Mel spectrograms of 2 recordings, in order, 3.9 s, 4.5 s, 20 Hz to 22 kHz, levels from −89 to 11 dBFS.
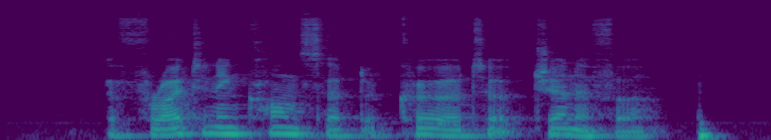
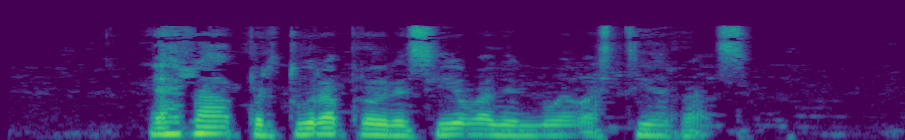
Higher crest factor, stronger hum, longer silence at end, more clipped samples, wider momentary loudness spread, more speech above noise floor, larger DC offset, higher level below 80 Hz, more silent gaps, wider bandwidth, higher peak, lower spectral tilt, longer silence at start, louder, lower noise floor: about the same, 18 dB vs 20 dB; neither; second, 0.25 s vs 0.8 s; neither; about the same, 10 LU vs 12 LU; second, 38 dB vs 47 dB; neither; second, -62 dBFS vs -54 dBFS; neither; first, 14.5 kHz vs 11.5 kHz; second, -24 dBFS vs 0 dBFS; about the same, -7 dB/octave vs -6.5 dB/octave; second, 0.55 s vs 0.75 s; second, -41 LUFS vs -19 LUFS; first, -79 dBFS vs -65 dBFS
